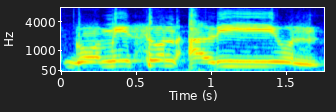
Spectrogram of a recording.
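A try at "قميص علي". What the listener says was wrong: Pakai qaf. Qamisun pakai qaf.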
